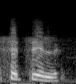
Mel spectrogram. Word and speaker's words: Sept-Îles: You pronounce it Sept-Îles.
